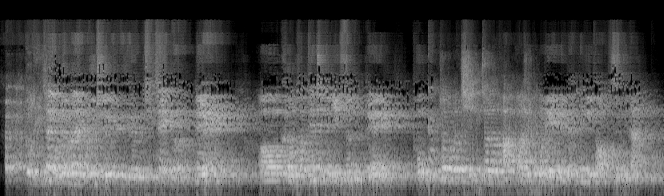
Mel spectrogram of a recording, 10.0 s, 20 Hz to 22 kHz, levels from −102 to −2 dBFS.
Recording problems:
room echo; strong; dies away in 2.3 s
off-mic speech; far
thin; somewhat; fading below 350 Hz
garbled, watery; slightly; nothing above 15 kHz

